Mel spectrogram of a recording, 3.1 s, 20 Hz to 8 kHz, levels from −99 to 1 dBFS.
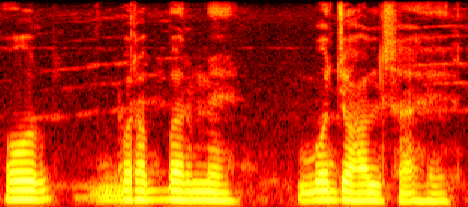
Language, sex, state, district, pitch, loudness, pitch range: Hindi, male, Uttar Pradesh, Shamli, 125 Hz, -17 LUFS, 115-130 Hz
